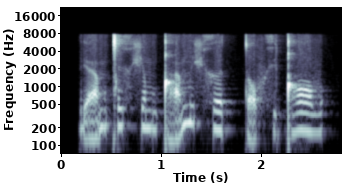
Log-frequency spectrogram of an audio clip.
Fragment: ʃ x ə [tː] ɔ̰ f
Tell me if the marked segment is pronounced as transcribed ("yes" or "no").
yes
